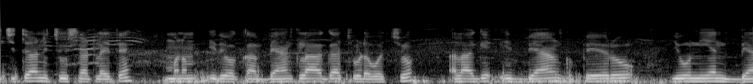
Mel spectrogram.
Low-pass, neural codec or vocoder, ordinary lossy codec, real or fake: 5.4 kHz; none; MP3, 48 kbps; real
